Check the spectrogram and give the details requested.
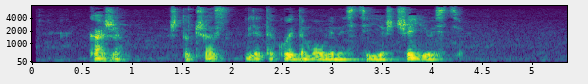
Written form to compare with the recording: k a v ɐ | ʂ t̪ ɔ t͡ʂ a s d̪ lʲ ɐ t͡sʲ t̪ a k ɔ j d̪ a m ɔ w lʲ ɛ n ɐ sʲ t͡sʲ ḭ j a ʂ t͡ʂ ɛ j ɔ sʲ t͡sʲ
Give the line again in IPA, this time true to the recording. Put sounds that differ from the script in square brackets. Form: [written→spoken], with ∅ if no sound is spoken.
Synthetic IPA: k a [v→ʐ] ɐ | ʂ t̪ ɔ t͡ʂ a s d̪ lʲ ɐ [t͡sʲ→∅] t̪ a k ɔ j d̪ a m ɔ w lʲ ɛ n ɐ sʲ t͡sʲ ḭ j a ʂ t͡ʂ ɛ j ɔ sʲ t͡sʲ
